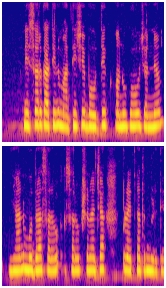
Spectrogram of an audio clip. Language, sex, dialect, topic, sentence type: Marathi, female, Varhadi, agriculture, statement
